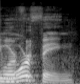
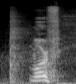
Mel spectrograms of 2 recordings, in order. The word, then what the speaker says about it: Morphin: Mighty all the Morphin. openings. I watched Mighty Morphing. To be Mighty those Morphine? openings are pretty Mighty Morphin. Morphing.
